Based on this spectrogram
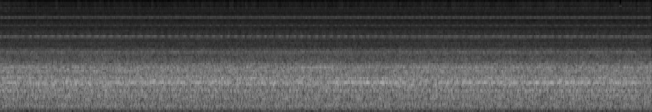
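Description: Loud, steady rushing roar with a constant high whine through a fast spin, typical of badly worn drum bearings.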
